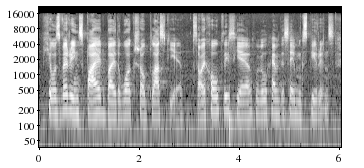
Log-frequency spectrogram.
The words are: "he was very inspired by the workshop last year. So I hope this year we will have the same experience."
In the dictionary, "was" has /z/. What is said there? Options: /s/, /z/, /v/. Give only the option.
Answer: /z/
